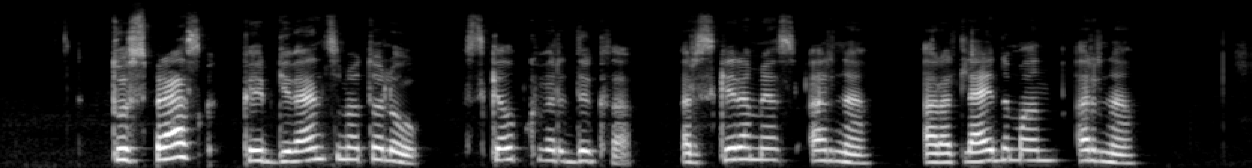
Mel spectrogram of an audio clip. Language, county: Lithuanian, Vilnius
